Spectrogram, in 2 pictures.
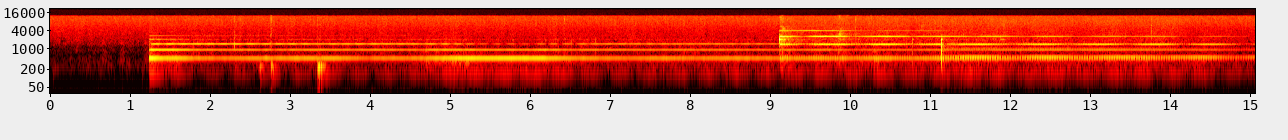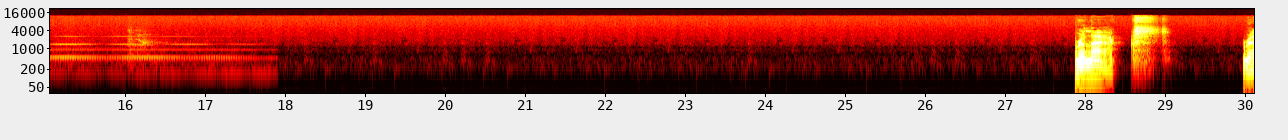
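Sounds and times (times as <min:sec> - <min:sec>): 
bells ringing: 0:01.2 - 0:17.8
speech: 0:27.9 - 0:28.8.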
